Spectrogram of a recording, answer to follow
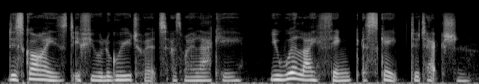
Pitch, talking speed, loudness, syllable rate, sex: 195 Hz, 200 wpm, -19 LUFS, 5.6 syllables/s, female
